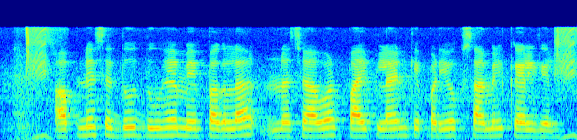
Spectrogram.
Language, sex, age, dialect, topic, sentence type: Magahi, male, 18-24, Western, agriculture, statement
